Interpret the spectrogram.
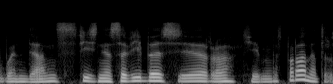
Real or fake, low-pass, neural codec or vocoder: fake; 7.2 kHz; codec, 16 kHz, 0.7 kbps, FocalCodec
